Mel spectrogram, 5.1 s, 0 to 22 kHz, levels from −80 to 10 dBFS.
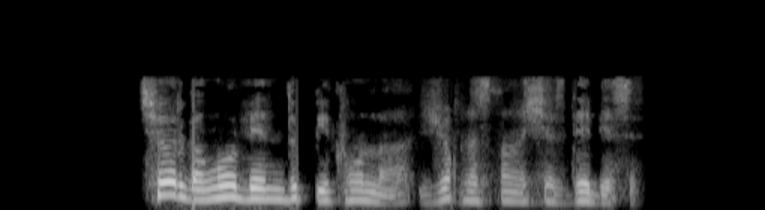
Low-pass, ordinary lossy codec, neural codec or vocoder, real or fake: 5.4 kHz; AAC, 24 kbps; none; real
